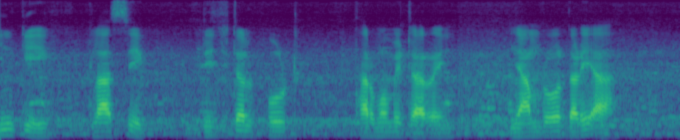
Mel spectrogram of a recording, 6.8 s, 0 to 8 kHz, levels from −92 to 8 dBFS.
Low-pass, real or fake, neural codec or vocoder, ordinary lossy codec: none; real; none; none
